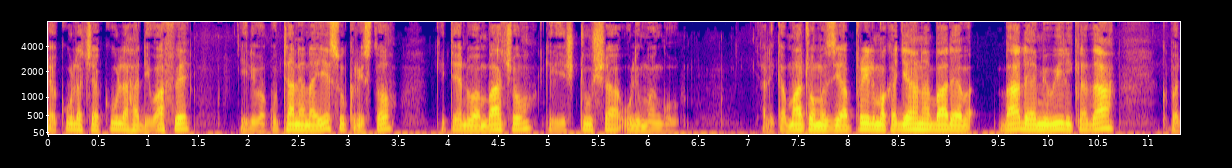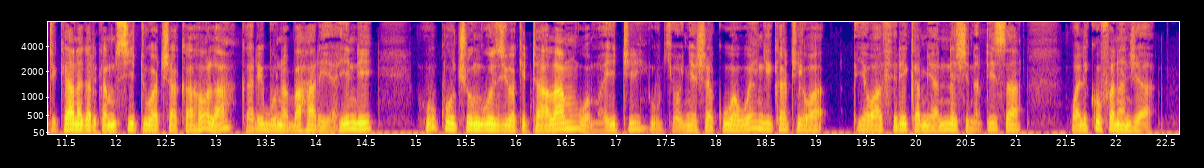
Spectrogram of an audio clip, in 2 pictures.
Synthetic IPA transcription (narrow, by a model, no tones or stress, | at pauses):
a̰kulat͡ʃakulaɦaɗiwafɛ | ḭliwakutanɛnajɛsukɾistɔkitɛndɔambat͡ʃɔkiliʃtuʃaʔṵlimwɛŋɡu | a̰likamatwamwɛziapɾilimwakaʄana | ɓaːɗajamiwilikaðaː | ku̥patikanakatikam̩situwat͡ʃakaɦɔlakaɾʔiɓunaɓaɦaɾija̰hindihukuːt͡ʃuŋɡuziwakitaːlamuwa̰maitiṵkiɔɲɛʃakuwawɛŋɡikatijawaːθiɾikamian̩nɛiʃiɾinatisawalikufanand͡ʒaː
